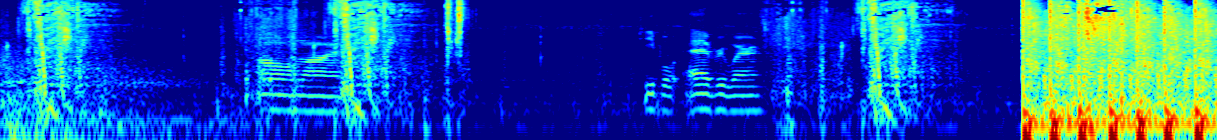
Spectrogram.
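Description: Gunshots crack sharply from a video game.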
